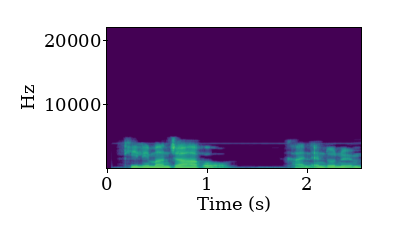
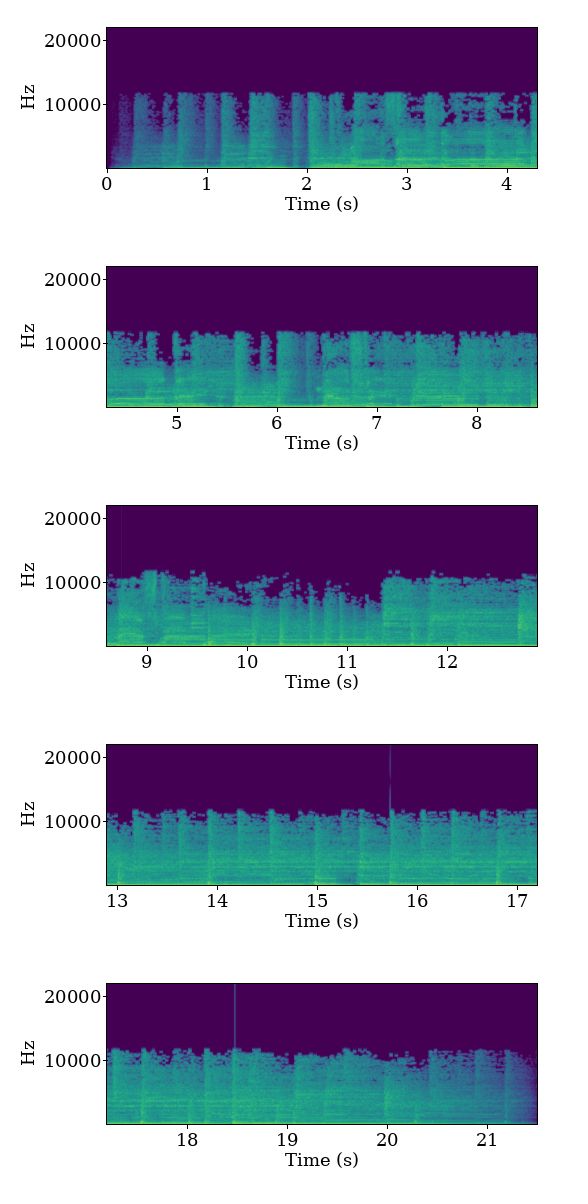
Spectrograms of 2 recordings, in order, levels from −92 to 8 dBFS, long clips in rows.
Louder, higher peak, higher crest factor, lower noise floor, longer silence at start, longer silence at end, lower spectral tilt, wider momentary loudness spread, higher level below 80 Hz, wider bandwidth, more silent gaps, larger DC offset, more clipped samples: second, -19 LUFS vs -14 LUFS; about the same, 0 dBFS vs 0 dBFS; first, 20 dB vs 12 dB; first, -46 dBFS vs -35 dBFS; about the same, 0.2 s vs 0.25 s; second, 0 s vs 0.2 s; first, -12 dB/octave vs -4.5 dB/octave; first, 13 LU vs 8 LU; second, -44 dBFS vs -16 dBFS; second, 5 kHz vs 12 kHz; neither; second, under 0.1% vs 0.1%; neither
